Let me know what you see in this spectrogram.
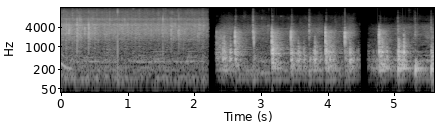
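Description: Chopped shallots sizzling in hot oil in a pan. After about two seconds the sizzle is replaced by an irregular run of short clicks and taps, several a second.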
